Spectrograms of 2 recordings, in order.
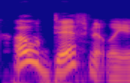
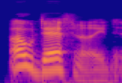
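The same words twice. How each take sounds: First: Fluttershy voice. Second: Said in the usual way. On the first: Acted. Dusk's line mistakenly said in Fluttershy's voice. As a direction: still in the gentle pony voice. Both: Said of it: "I'm still talking in Fluttershy's voice".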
